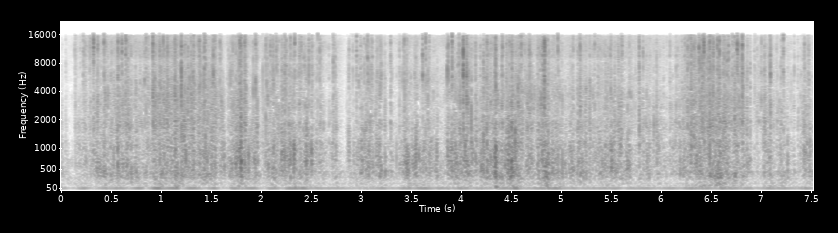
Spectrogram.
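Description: A large, thin printed paper store flyer lies spread open on a table while fingertips and long-ish nails rub, scratch and crinkle the wrinkled sheet. The result is a continuous, dense, bright crinkling and scratching with almost no low end, swelling and dipping in loudness throughout.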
